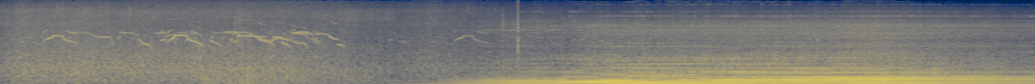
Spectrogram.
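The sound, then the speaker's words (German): Birds chirp over a rushing, splashy background, then a boat motor starts up around midway and drones steadily and loudly through to the end. “Motor wieder aus.”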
